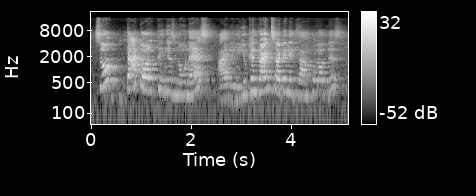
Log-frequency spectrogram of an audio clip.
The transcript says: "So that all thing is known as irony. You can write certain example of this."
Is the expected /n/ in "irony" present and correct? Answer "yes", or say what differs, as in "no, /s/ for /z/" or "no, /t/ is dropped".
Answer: no, /l/ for /n/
